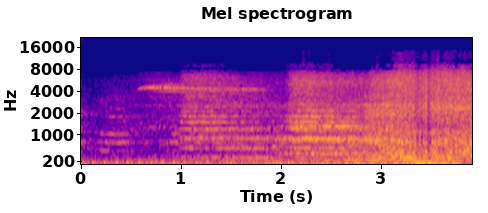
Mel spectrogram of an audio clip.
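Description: A train horn sounds loudly.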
